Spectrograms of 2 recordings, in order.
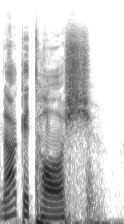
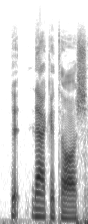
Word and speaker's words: Natchitoches: Today we are starting back in Natchitoches. That's what I tried to pronounce in the last episode and failed miserably. Apparently the first T in Natchitoches is silent. It's either Natchitoches or Natchitoches. Natchitoches.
